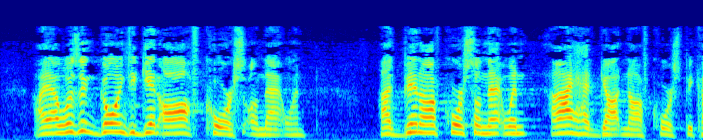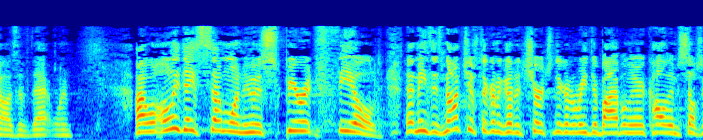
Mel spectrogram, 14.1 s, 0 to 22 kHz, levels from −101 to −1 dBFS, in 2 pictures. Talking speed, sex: 245 wpm, male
